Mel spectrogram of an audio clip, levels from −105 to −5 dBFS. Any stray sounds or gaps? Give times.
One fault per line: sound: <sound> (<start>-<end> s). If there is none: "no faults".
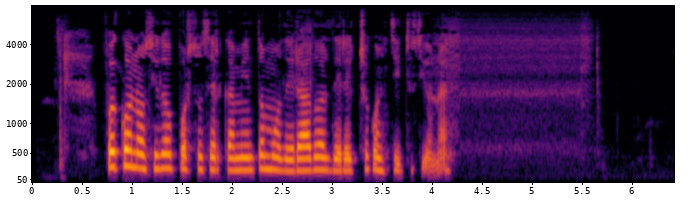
no faults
